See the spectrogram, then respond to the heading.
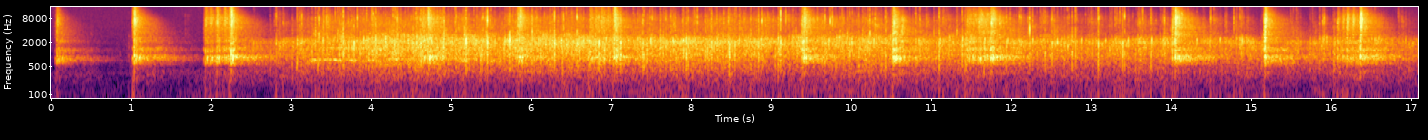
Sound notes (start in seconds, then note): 0.1 drumsticks tapping; 3.0 audience applauding; 3.0 audience cheering; 7.0 drumsticks tapping rhythmically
